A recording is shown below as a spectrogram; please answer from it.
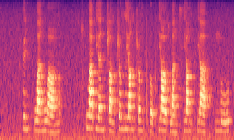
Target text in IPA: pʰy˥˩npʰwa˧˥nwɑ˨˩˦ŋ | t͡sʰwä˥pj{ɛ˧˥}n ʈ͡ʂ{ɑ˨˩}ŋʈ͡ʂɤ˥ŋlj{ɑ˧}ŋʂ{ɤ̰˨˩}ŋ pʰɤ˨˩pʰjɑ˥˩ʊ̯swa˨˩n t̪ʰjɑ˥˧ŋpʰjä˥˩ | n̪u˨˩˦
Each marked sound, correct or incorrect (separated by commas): correct, correct, incorrect, incorrect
